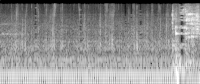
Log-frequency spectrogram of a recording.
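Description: Fudge syrup of sugar, butter and evaporated milk bubbling softly in a stainless saucepan as it nears a full boil, with a faint steady hum underneath.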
